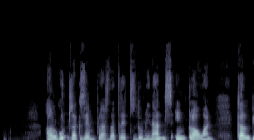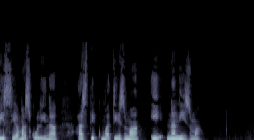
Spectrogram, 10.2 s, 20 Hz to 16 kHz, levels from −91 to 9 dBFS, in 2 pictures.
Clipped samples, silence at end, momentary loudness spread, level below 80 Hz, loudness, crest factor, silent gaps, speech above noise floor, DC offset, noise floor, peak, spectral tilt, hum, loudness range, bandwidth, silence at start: under 0.1%; 1.1 s; 11 LU; -80 dBFS; -26 LUFS; 22 dB; none; 55 dB; under 0.1%; -80 dBFS; -4 dBFS; -6.5 dB/octave; none; 4 LU; 9.2 kHz; 0.95 s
